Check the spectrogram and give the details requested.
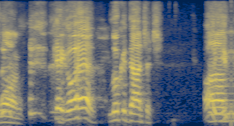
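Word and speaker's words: Luka Dončić: Luka Doncic. Oh, you pronounce that one good.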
